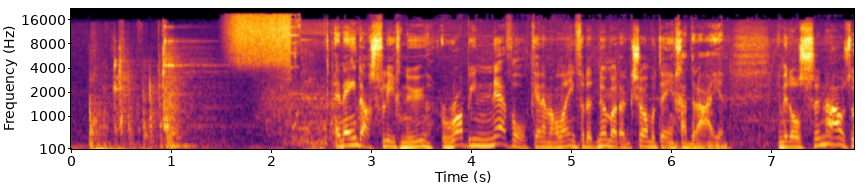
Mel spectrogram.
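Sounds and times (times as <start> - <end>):
door of record attic: 0.2 - 1.4
speech: 2.6 - 7.8.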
